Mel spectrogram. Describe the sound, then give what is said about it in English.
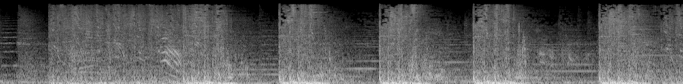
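Sniper rifle shots with incendiary ammo in a video game: a few loud, abrupt blasts about a second apart, each sustained as a dense, noisy roar before cutting off. “Disruptor down. Switch to sniper rifle.”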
